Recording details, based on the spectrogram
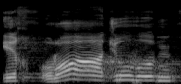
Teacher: خا کو پر پڑھیں گے اور را کو بھی پر پڑھیں گے اور الف سے پہلے را کے پر زبر ہے تو الف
